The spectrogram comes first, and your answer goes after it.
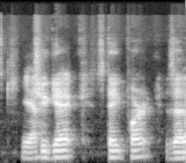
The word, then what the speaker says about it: Chugach: Chugach. Yeah. Chugach State Park. Is that how it's pronounced?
